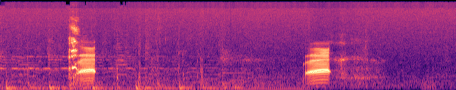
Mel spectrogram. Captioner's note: deer call grunting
